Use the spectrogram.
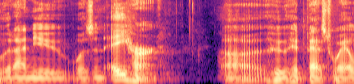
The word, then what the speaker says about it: Ahern: I am Ahern. Ahern, okay.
